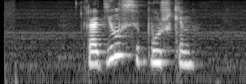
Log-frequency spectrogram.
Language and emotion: Russian, neutral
